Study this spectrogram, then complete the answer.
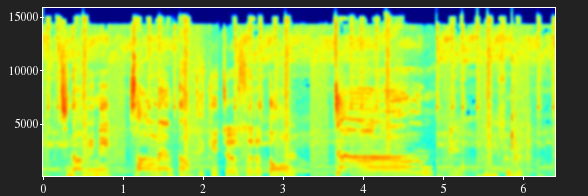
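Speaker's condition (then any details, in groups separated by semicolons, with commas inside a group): No condition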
